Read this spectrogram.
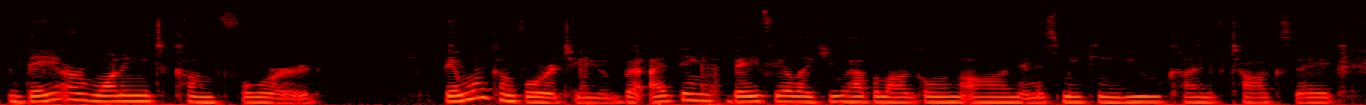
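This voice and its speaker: Stuffy-nosed young woman doing a tarot reading on her phone, low dark husky voice, keeps saying okay?. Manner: repeats a questioning "okay?" after nearly every point. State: congested from a sinus infection. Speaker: tarot reader. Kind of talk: casual tarot reading to camera. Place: small room indoors. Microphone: phone camera at arm's length.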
